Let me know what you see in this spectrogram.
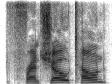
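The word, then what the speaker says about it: Franchot Tone: it's kind of like French chode toad.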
